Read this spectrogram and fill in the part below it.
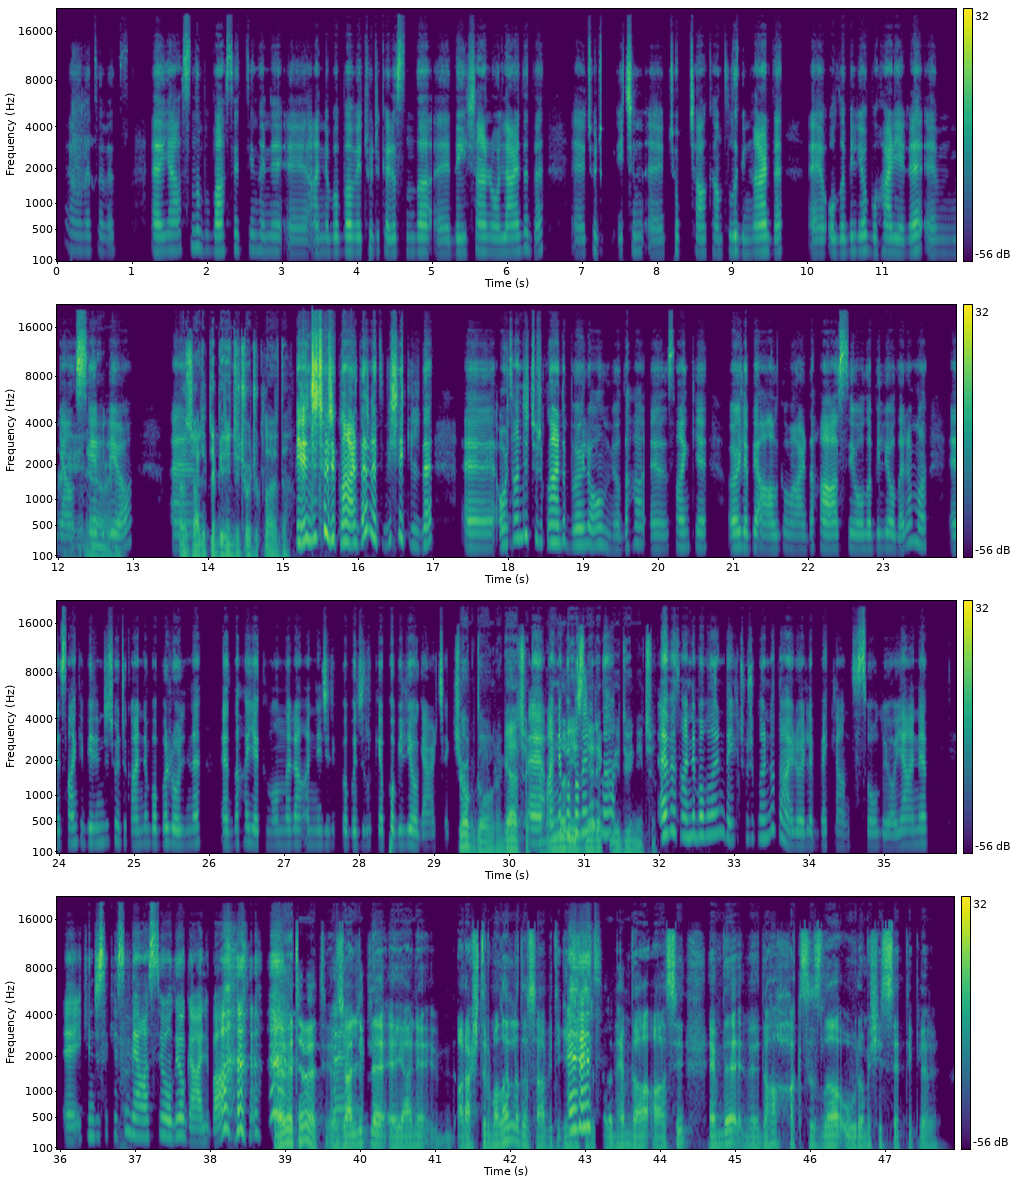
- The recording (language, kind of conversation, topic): Turkish, podcast, İş hayatındaki rolünle evdeki hâlin birbiriyle çelişiyor mu; çelişiyorsa hangi durumlarda ve nasıl?
- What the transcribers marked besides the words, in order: drawn out: "Aynen"; other background noise; chuckle; laughing while speaking: "Evet"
